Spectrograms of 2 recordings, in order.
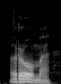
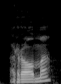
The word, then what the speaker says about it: Roma: But in modern Italian, it is considered more correct to pronounce it Roma. That is, if you're interested in diction and want to become, say, a voice actor. If you want to pronounce it the other way, Roma, that's fine.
